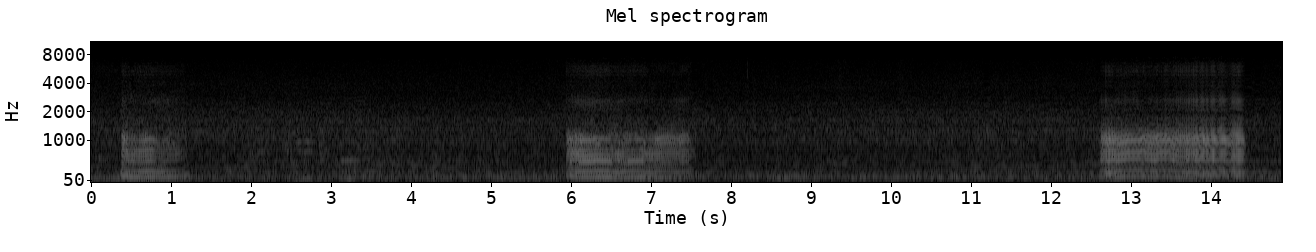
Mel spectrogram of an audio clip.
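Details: Dog snoring, recorded on a mobile phone: three long, rattling snores spaced about six seconds apart against quiet room noise. Snoring.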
